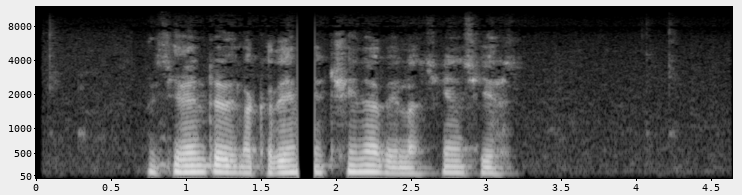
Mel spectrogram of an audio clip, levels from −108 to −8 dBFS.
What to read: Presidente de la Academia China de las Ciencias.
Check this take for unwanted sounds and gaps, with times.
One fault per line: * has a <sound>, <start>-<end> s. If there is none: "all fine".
* has a dropout, 1.7-1.9 s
